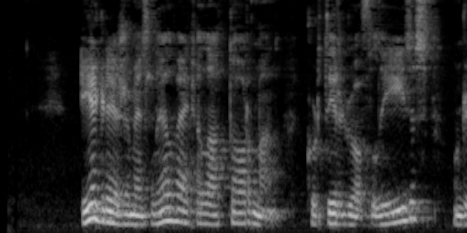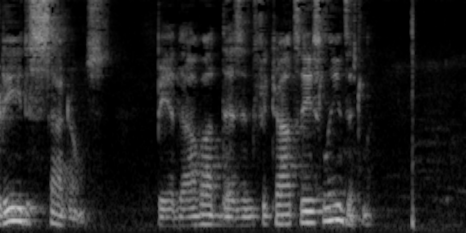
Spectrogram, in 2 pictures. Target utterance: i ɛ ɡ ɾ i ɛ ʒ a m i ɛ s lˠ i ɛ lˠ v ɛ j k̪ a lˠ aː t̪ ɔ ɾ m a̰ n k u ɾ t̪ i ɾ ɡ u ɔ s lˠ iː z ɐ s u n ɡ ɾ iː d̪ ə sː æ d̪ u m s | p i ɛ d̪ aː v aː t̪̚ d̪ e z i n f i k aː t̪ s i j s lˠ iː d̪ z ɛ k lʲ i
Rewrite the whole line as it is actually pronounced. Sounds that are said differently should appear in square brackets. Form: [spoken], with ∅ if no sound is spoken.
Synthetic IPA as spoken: i ɛ ɡ ɾ i ɛ ʒ a m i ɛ s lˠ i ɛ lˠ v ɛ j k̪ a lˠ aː t̪ ɔ ɾ m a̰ n k u ɾ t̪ i ɾ ɡ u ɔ [f] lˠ iː z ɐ s u n ɡ ɾ iː d̪ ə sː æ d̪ u m s | p i ɛ d̪ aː v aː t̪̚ d̪ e z i n f i k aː t̪ s i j s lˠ iː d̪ z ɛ k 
